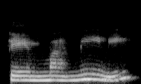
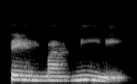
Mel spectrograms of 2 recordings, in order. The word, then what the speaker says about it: themanini: Themanini. Themanini. Sorry. The same way we pronounced thelathini. So this you pronounce themanini.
